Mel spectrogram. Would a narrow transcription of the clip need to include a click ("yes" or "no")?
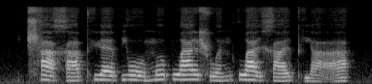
no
